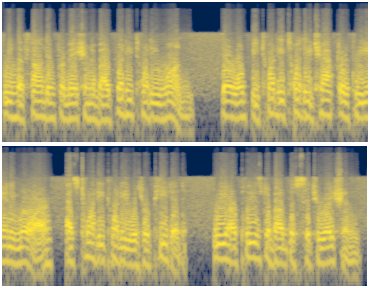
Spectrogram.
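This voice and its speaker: A low-voiced man delivers a scripted emergency bulletin. His reading is formal and monotone, with a synthetic sound. Faint hiss runs behind him, as on a radio broadcast. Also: moderate pace, low-quality recording. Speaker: emergency alert announcer.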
